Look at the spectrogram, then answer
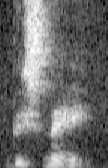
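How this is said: The name is pronounced with Spanish sounds. "when you pronounce it in Spanish, it's Disney"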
